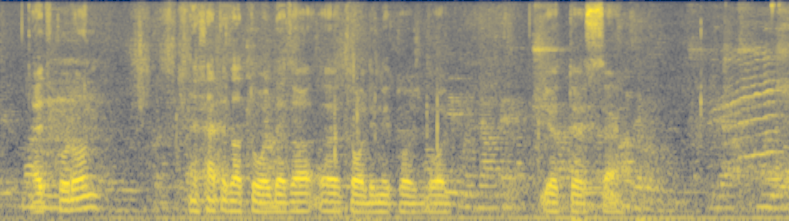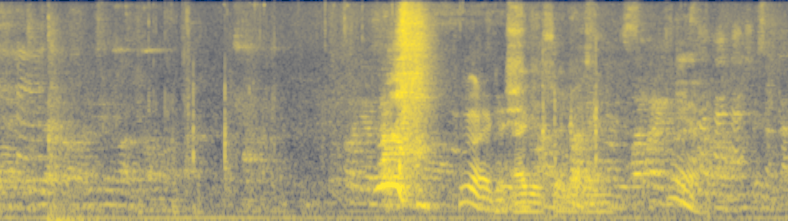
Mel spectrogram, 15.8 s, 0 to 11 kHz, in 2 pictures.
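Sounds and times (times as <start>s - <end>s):
speech: 0.2s - 8.6s, 11.6s - 15.3s
person sneezing: 11.7s - 12.4s.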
